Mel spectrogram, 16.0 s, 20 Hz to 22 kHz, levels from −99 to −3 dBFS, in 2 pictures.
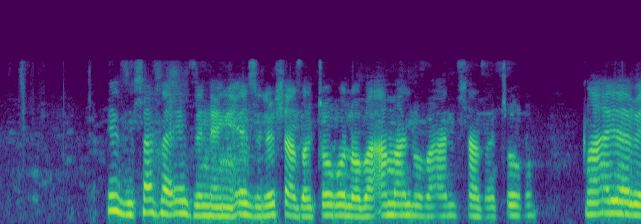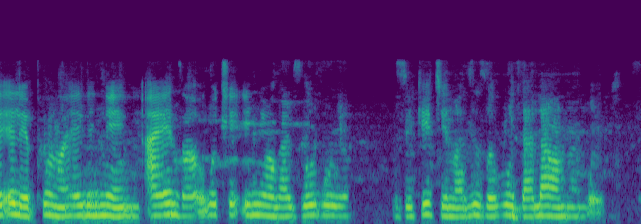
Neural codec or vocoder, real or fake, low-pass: vocoder, 44.1 kHz, 80 mel bands, Vocos; fake; 7.2 kHz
